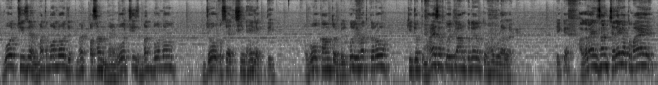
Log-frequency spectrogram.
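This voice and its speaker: A man's voice: sits high, dark tone, roomy sound. A man talking straight to his viewers, giving relationship advice in an informal, lecturing way and often calling the listener his friend. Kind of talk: direct-to-camera advice talk.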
